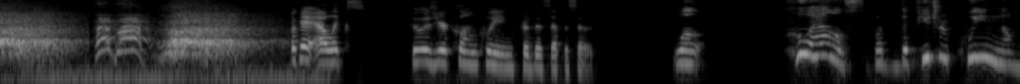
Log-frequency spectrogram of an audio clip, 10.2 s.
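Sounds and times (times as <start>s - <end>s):
crowd cheering for the Queen: 0.0s - 2.9s
person shouting: 1.0s - 1.6s
speech: 3.0s - 6.0s, 6.7s - 7.1s, 7.8s - 10.1s.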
